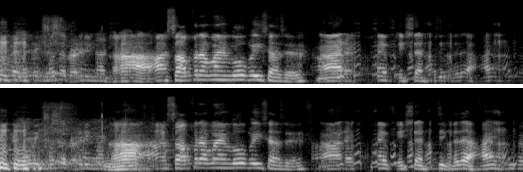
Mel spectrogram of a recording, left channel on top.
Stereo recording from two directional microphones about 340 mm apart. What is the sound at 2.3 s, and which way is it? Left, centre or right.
Speech, right.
